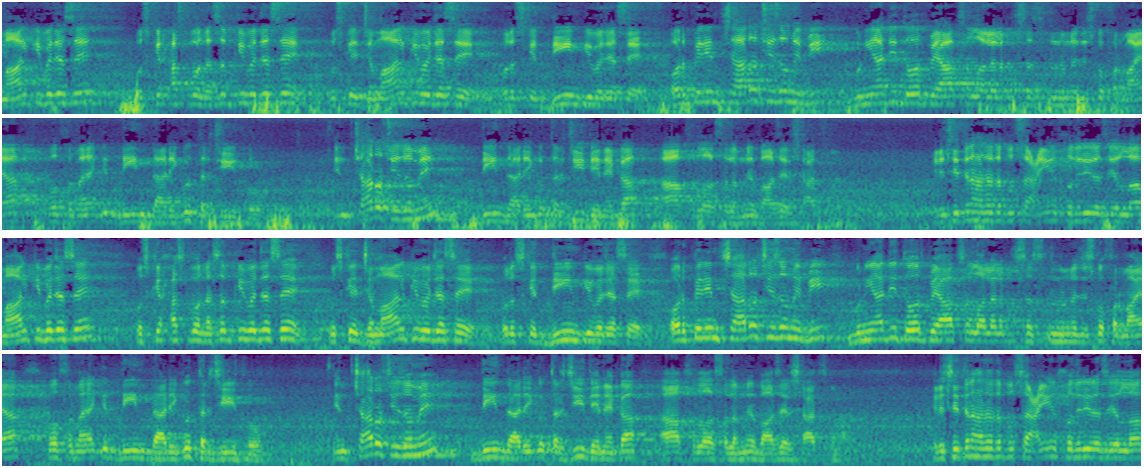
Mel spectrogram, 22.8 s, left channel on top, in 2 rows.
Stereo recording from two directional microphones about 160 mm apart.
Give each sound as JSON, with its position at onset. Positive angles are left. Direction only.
{"t": 0.0, "sound": "a man's voice", "side_deg": -35}
{"t": 14.7, "sound": "a man's voice", "side_deg": -40}
{"t": 20.7, "sound": "a man's voice", "side_deg": -35}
